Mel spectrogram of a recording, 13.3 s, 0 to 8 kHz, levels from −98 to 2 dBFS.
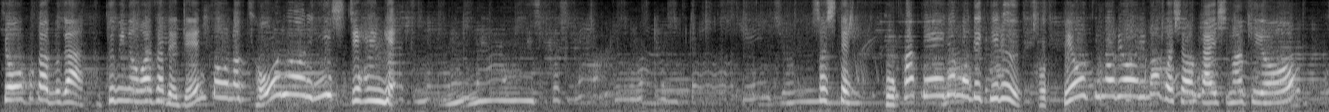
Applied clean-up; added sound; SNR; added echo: neural separator model SepFormer DNS4.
